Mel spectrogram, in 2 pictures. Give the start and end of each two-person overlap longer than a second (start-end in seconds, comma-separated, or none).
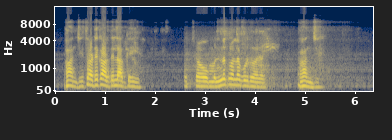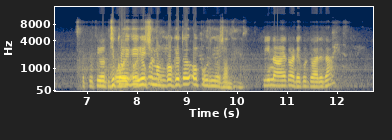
7.4-8.7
